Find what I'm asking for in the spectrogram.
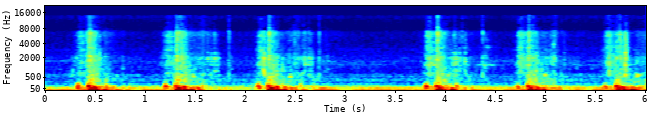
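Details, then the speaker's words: BMW X5 E70 in drive, creeping very slowly and then braking: dull, deep clunks about once a second from the forward curved front lower control arms (thrust arms); worn control arm bushings. "bmw x5 i'm gonna attempt to capture the clunk um that's coming from the lower control arms the forward ones the curved ones also known as the thrust arms"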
